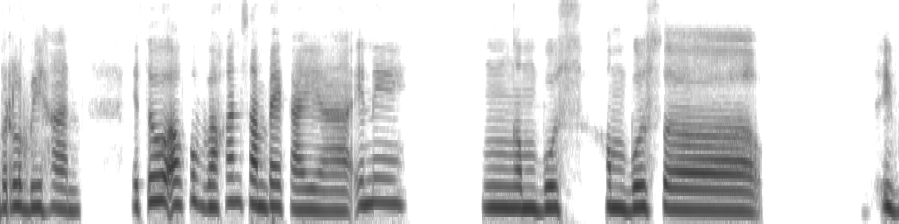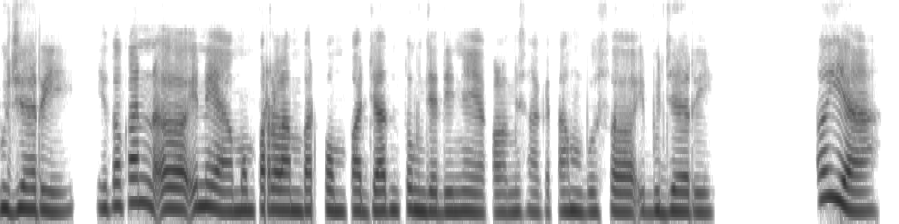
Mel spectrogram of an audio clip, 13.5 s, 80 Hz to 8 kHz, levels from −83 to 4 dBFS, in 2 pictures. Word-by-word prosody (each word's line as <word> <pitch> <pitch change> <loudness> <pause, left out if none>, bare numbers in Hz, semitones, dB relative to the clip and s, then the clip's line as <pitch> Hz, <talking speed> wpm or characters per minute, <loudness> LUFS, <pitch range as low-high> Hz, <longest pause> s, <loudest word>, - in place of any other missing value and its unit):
berlebihan. 240 -3 -2 0.4
Itu 305 +5 +1
aku 275 +3 +1
bahkan 265 +5 -2
sampai 260 -2 +2
kayak 215 -2 -3
ini, 285 0 -4 0.6
ngembus, 240 -1 0 0.2
hembus, 240 -1 +1
eee, 220 -2 +2 1.1
ibu 235 +1 +3
jari. 220 -2 +1 0.2
Itu 235 +3 -1
kan, 295 -2 +2
eee, 230 0 +4
ini 255 -2 +4
ya 210 - +1
memperlambat 215 0 +2
pompa 215 0 0
jantung 215 +1 +1
jadinya 205 0 +1
ya, 195 - -3
kalau 195 +1 -5
misalnya 200 0 -6
kita 210 +2 -8
hembus, 200 -1 -2
eee, 200 -1 0
ibu 200 - -5
jari. 200 0 0 0.8
Oh, 340 - +2
iya. 210 -9 +4
225 Hz, 140 wpm, -23 LUFS, 210-245 Hz, 1.1 s, eee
